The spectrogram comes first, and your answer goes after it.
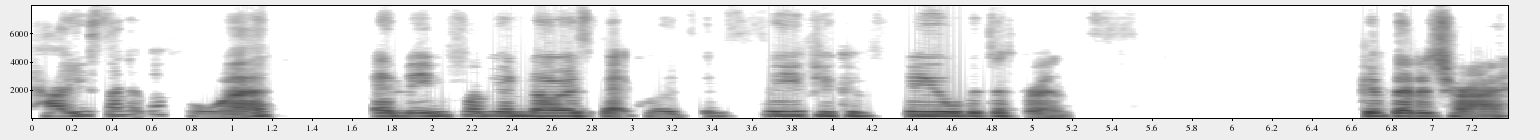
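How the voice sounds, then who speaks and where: A woman speaks with a New Zealand accent and ordinary pitch variation. The sound is dry and close, with no echo. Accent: New Zealand, words low in the face. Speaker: singing teacher. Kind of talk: voice workshop instruction.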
